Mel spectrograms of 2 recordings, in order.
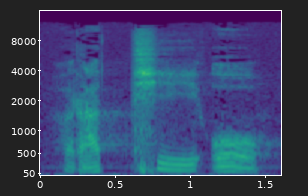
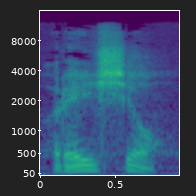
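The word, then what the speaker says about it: ratio: 책 제목이 라티오, R-A-T-I-O인데 이게 라틴어예요. 영어로 레이시오. 근데 이 라티오, 이 영어 단어도 스펠링이 똑같아요.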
